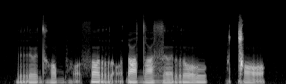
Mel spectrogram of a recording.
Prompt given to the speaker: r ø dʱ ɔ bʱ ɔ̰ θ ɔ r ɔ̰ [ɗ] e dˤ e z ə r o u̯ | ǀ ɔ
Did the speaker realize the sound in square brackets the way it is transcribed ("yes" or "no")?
yes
